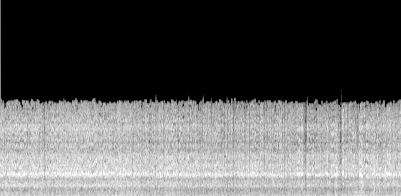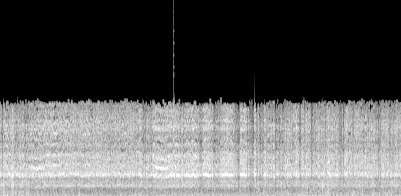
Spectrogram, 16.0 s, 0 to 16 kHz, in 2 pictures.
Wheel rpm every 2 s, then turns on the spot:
240, 240, 230, 230, 230, 230, 230, 230.
none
